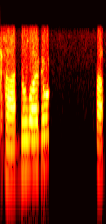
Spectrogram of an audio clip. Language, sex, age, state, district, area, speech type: Sindhi, male, 18-30, Maharashtra, Mumbai Suburban, urban, conversation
